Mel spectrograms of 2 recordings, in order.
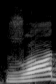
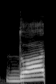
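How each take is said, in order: First: The letter name begins with a z sound. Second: The letter name begins with a d sound. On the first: "इसको ज़्वाद भी पढ़ते हैं" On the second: "और द्वाद भी पढ़ते हैं, दोनों तरह से पढ़ना दुरुस्त है"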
